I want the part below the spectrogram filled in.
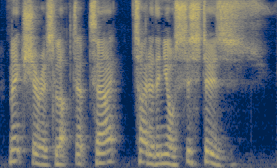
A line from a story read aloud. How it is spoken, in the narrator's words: he faltered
